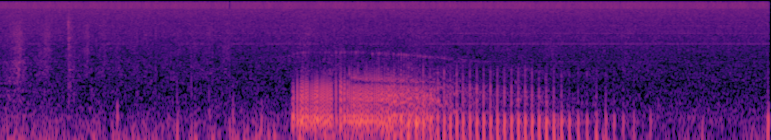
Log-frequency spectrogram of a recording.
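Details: Stomach growling recorded on a day of overeating, when the stomach reportedly groans for over three hours: a low gurgling rumble swells mid-clip into a rapid fluttering growl, then fades; borborygmi.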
